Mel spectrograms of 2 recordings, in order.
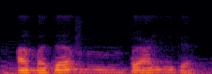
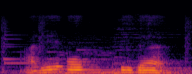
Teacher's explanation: jika terdapat nun mati atau tanwin bertemu dengan huruf iqlab, dibaca membalik menjadi mim. Contohnya hurufnya iqlab itu hanya ada satu, yaitu huruf B.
